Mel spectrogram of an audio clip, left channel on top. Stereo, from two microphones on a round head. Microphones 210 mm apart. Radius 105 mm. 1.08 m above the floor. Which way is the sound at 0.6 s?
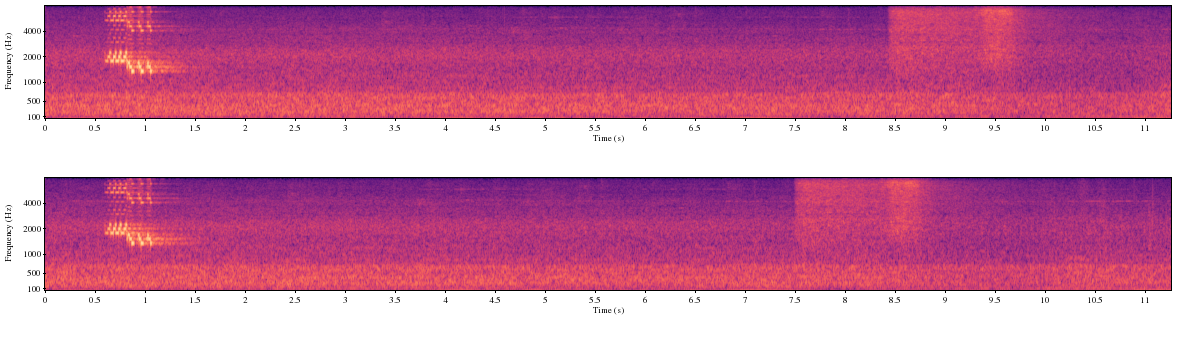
5° left (ahead or behind).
